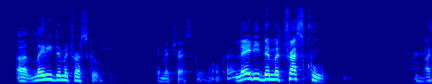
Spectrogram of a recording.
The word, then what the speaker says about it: Dimitrescu: Lady Dimitrescu.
